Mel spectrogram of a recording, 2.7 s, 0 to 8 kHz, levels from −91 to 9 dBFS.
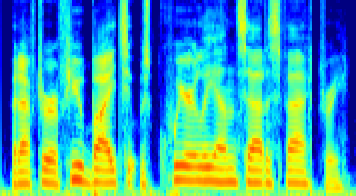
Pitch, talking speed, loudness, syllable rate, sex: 140 Hz, 200 wpm, -16 LUFS, 6.8 syllables/s, male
